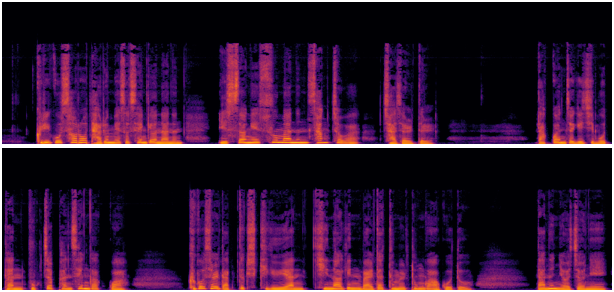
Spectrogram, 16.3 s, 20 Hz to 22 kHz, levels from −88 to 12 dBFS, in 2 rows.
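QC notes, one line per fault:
No faults heard anywhere in this speech recording.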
